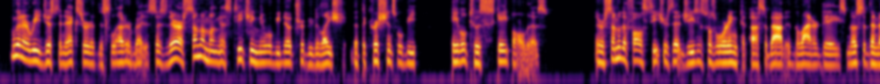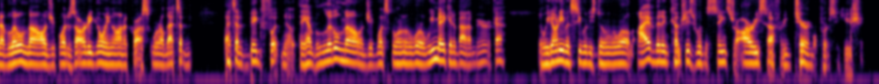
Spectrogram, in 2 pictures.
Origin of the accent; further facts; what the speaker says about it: United States; I'm an American and I love the United States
